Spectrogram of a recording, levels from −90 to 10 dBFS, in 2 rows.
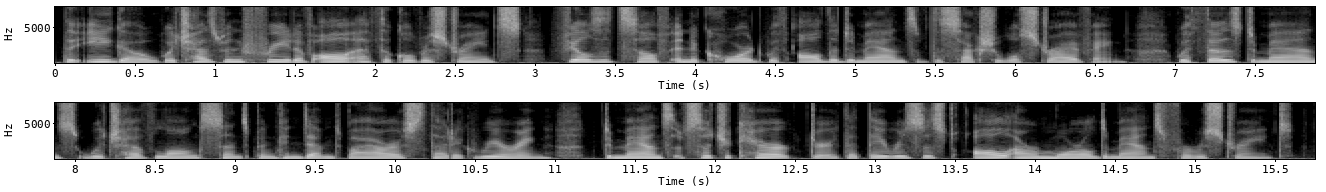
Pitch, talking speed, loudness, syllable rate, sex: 215 Hz, 185 wpm, -19 LUFS, 5.0 syllables/s, female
